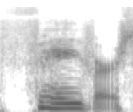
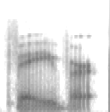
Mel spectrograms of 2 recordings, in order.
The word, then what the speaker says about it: Vijver: Before we started today, you and I were having a conversation, because your name is spelled V-I-J-V-E-R, but it's pronounced Favor.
